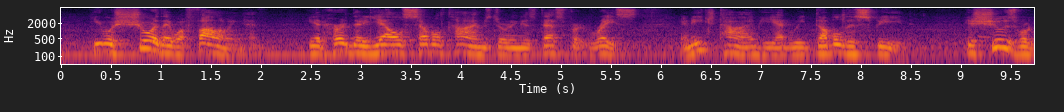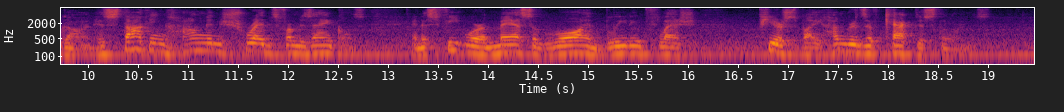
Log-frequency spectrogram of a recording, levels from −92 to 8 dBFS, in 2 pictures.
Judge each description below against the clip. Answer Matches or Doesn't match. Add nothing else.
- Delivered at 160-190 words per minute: Matches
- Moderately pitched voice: Doesn't match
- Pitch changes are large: Doesn't match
